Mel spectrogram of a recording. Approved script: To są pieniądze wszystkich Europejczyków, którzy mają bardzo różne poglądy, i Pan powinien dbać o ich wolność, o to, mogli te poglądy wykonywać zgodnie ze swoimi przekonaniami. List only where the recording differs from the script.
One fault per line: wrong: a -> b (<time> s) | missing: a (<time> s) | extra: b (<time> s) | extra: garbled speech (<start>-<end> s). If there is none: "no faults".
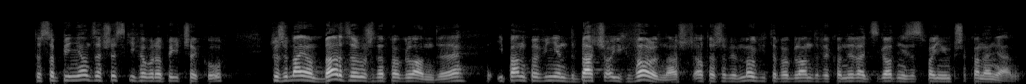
extra: żeby (7.2 s)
